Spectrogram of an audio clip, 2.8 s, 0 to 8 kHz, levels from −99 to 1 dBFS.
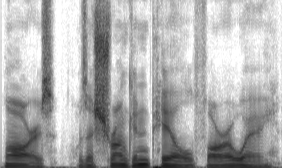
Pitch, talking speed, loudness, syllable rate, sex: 90 Hz, 150 wpm, -16 LUFS, 3.6 syllables/s, male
